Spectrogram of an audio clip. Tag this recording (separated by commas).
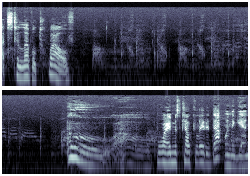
Speech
